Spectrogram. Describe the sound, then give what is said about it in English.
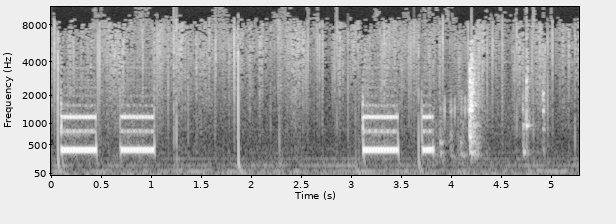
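A telephone rings during a call to a bookmaker, a loud double ring repeated twice with a gap between each pair of short electronic bursts, and no one speaking. “Take this phone ringing now.”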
